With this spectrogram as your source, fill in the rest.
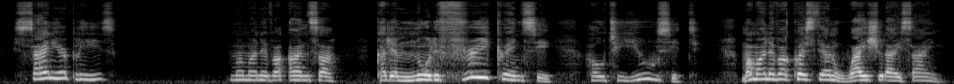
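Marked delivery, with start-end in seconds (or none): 0.2-1.2 sugary, sweet, high nurse voice. Speaker retelling how the nurse got mama to sign; imitating a nurse's sweet voice. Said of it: "the same sweet voice the nurse use".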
